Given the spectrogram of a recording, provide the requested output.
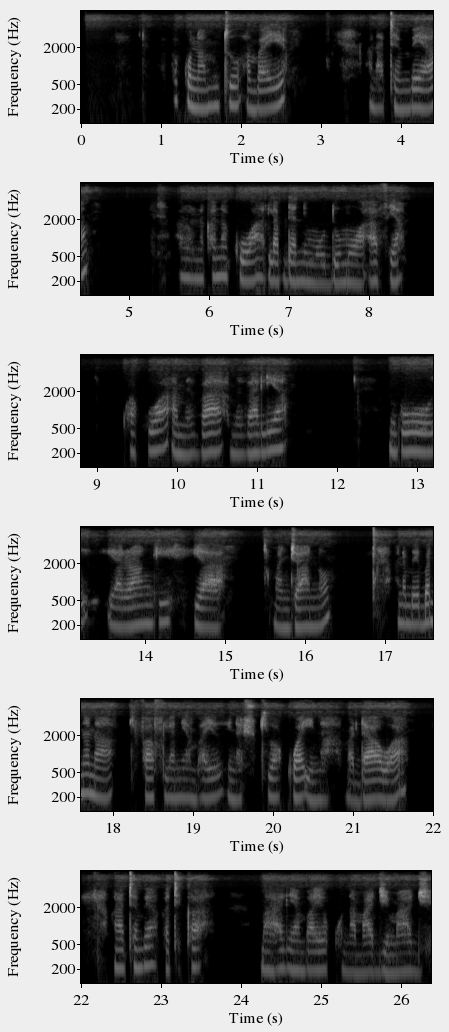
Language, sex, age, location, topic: Swahili, female, 18-24, Nakuru, health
